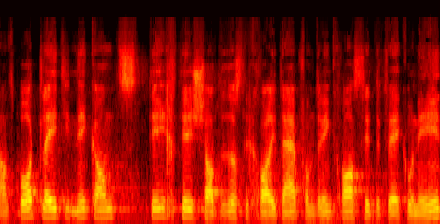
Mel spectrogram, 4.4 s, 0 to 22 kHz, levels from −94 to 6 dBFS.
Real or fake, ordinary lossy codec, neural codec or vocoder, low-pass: fake; Opus, 16 kbps; vocoder, 48 kHz, 128 mel bands, Vocos; 14.4 kHz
